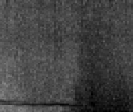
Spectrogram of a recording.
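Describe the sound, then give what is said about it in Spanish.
Steady rain hisses at night while a low rumble of thunder swells in partway through, growing louder and deeper toward the end. A faint thin tone fades out early on; no one speaks. “Fue una noche que llovía, truenos, todo era propicio para que se diera.”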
